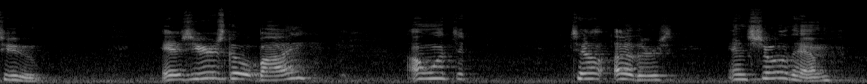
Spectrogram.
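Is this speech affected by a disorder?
Yes: cerebral palsy.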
